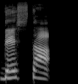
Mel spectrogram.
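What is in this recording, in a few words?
"deshita", Japanese, girl; voice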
